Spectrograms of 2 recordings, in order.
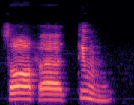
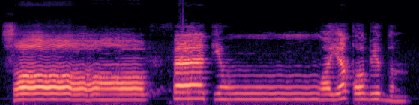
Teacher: There's no noon left, it goes straight into the waw. But because it is a waw, ya, mim, waw, noon, ghunna takes place. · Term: idgham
